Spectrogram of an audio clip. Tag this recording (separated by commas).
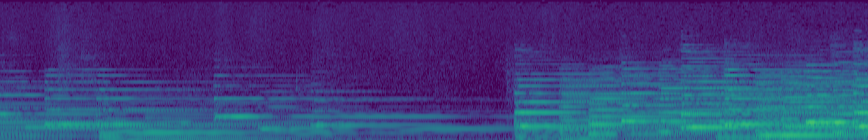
Music, Piano, Musical instrument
